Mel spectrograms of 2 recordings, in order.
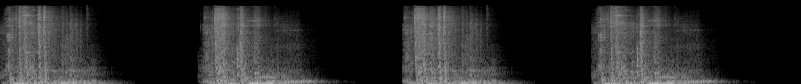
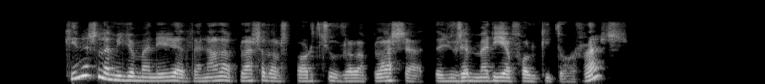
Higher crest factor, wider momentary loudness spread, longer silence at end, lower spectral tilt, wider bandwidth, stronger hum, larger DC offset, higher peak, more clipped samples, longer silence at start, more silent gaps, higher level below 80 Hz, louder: about the same, 20 dB vs 20 dB; first, 17 LU vs 9 LU; second, 0.75 s vs 1.4 s; second, -2 dB/octave vs -4.5 dB/octave; first, 17 kHz vs 8 kHz; neither; neither; second, -6 dBFS vs -2 dBFS; neither; second, 0 s vs 0.65 s; second, none vs 4.26-4.33 s; first, -34 dBFS vs -62 dBFS; second, -23 LUFS vs -20 LUFS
